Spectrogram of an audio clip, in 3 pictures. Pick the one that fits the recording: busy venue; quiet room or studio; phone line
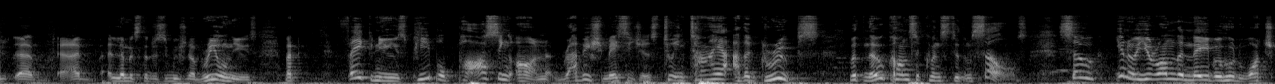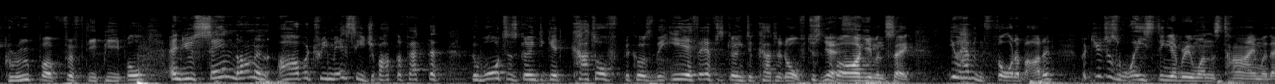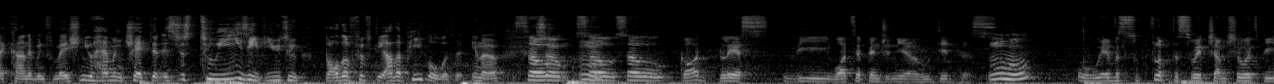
busy venue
